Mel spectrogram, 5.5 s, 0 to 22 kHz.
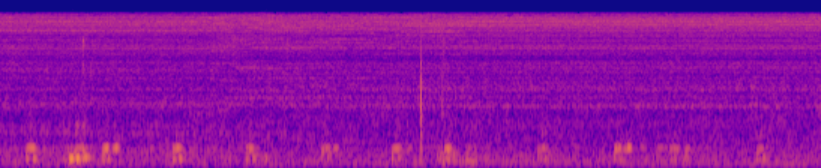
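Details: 2004 Ford Powerstroke diesel with wavy oil rail and old-style pump: irregular soft gurgling bursts about twice a second over a quiet hiss, air bubbling through leaking standpipes/dummy plugs in the high-pressure oil system; high-pressure pump possibly also needed.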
